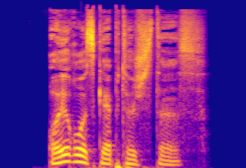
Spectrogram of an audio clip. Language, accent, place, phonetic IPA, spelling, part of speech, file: German, Germany, Berlin, [ˈɔɪ̯ʁoˌskɛptɪʃstəs], euroskeptischstes, adjective, De-euroskeptischstes.ogg
- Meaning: strong/mixed nominative/accusative neuter singular superlative degree of euroskeptisch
